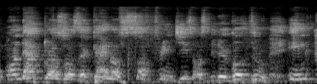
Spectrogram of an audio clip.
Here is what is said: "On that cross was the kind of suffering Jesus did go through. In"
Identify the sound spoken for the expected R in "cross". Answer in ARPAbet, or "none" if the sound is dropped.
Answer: L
